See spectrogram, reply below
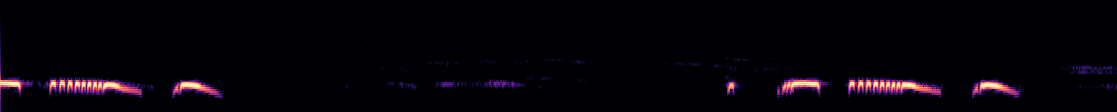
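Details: Spotted dove used to lure other doves, giving two loud low cooing phrases that end in falling notes, with fainter cooing from other doves heard in the gap between them.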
